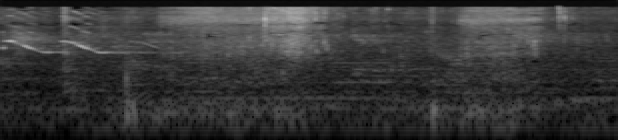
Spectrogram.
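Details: A young captive Nias hill myna, described as loud and noisy, gives two clear descending whistles in quick succession at the start, then quieter background noise with faint clatter.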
